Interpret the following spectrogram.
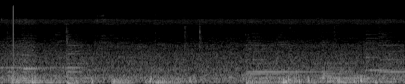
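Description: Soft background music over a low, steady rumble, with a spatula stirring thick milk pudding in a steel pan and faint scrapes.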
